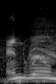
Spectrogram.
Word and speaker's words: Endwell: I was born in Endwell, New York. Can you spell that for me?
